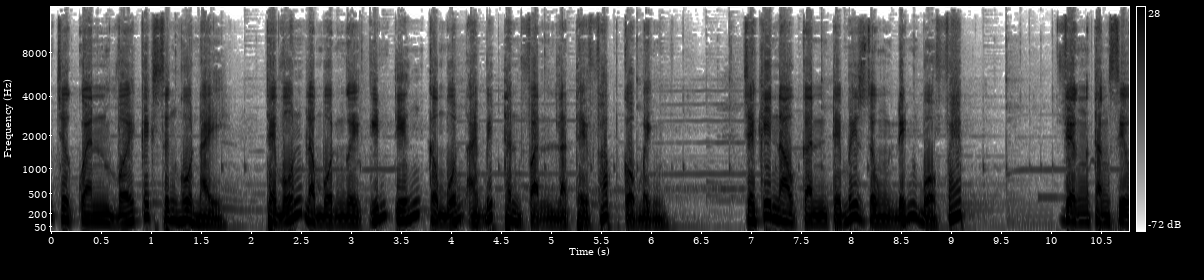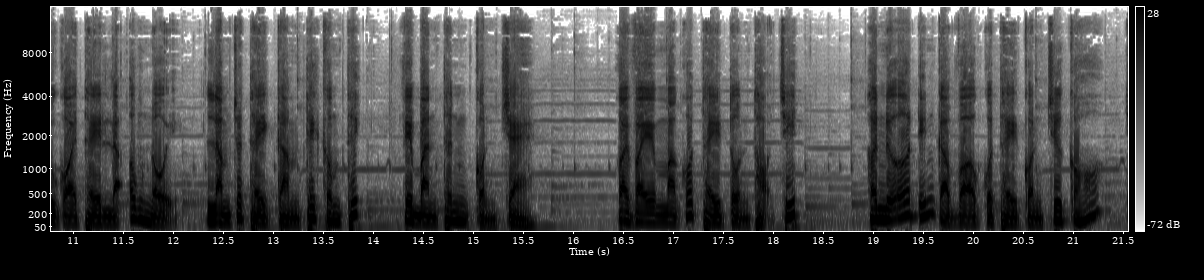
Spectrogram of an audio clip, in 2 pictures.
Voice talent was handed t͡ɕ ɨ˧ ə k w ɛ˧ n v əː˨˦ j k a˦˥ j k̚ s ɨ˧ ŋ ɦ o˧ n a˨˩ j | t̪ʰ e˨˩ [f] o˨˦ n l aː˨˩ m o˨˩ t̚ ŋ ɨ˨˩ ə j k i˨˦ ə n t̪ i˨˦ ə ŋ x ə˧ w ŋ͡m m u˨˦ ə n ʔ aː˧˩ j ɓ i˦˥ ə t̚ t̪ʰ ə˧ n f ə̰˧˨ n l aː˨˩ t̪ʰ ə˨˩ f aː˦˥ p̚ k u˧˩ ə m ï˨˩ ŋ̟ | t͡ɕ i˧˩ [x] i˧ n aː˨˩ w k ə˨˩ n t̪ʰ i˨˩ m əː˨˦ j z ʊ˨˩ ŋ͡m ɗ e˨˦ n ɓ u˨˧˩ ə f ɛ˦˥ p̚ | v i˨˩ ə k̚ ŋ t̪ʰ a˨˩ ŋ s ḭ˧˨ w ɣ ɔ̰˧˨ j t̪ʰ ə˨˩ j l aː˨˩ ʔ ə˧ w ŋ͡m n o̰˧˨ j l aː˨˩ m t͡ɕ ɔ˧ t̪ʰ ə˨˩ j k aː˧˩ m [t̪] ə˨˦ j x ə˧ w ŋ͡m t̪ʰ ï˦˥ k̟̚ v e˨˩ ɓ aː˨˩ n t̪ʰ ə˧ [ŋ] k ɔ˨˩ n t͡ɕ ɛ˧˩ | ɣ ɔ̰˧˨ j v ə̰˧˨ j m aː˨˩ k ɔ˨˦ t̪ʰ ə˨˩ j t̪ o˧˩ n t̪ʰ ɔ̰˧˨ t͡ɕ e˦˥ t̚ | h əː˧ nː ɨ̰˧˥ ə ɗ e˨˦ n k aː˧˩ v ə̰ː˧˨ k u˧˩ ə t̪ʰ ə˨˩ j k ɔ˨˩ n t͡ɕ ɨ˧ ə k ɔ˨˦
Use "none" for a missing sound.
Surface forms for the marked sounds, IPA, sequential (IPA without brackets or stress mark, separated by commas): v, x, t̪ʰ, n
